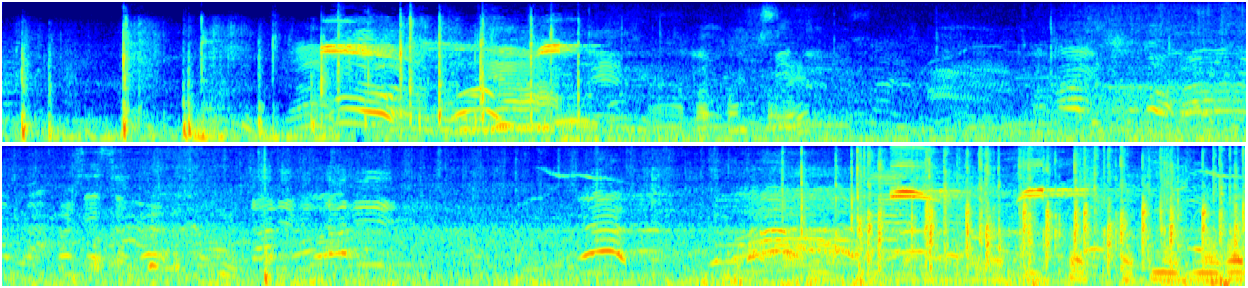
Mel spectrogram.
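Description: Footballers shouting to each other on the pitch, with a few sharp ball kicks early on. The shouting swells and grows louder near the end.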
